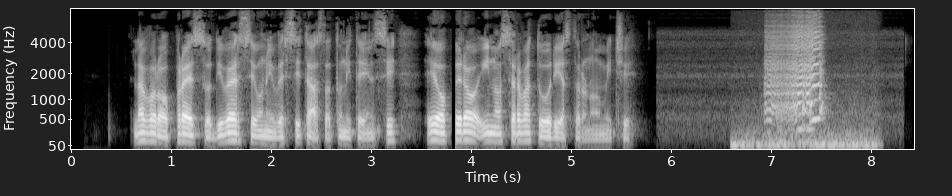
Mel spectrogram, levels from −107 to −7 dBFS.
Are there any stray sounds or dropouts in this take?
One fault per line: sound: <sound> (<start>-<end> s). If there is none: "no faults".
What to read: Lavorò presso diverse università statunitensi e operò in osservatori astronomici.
sound: dropout (3.8-3.8 s)
sound: squeak (6.6-8.1 s)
